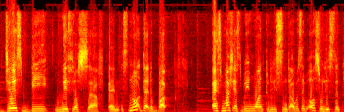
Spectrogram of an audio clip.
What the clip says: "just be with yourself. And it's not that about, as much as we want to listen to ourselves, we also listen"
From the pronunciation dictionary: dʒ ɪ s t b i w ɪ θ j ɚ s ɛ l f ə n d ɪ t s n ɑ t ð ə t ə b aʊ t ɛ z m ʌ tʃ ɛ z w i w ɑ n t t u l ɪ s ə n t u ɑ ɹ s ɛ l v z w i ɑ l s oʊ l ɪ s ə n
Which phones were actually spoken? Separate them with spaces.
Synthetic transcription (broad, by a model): dʒ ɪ s b i w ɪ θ j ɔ s ɛ l f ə n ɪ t s n ɑ t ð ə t ə b aʊ t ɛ s m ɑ tʃ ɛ s w i w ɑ n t t u l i s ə n t u ɑ w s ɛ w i ɑ l s oʊ l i s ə n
